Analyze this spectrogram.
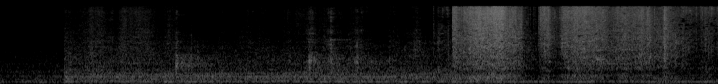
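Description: Packaging rustling and crinkling as a pendant lamp's shade, wrapped in a white protective sheet, is pulled out of its cardboard box; quiet handling at first, loudest from about four and a half seconds in.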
